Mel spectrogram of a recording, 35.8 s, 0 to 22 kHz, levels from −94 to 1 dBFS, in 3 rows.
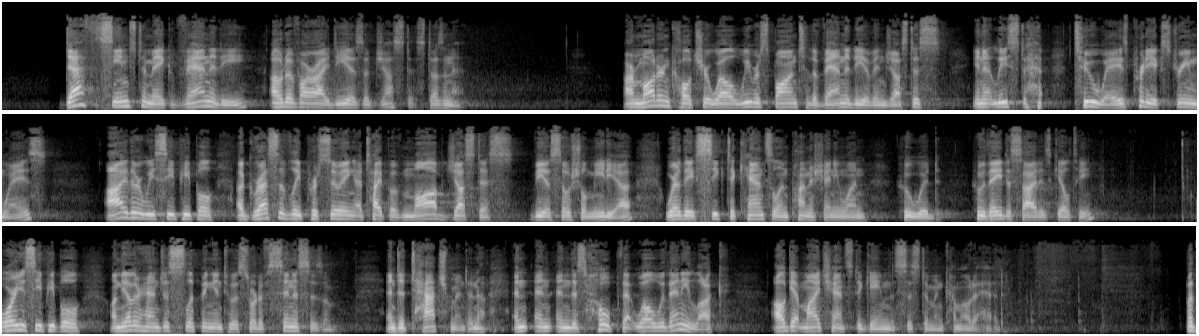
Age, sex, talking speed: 30-49, male, 170 wpm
